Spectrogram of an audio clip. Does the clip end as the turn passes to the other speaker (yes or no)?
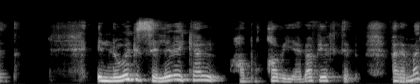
no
